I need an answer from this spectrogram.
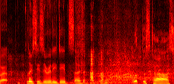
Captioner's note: laughter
